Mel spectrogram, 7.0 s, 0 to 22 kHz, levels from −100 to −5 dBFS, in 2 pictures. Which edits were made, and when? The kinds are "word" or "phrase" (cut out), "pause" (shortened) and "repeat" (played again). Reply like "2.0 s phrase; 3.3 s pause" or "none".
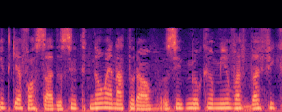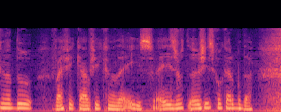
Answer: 1.1 s word; 2.3 s word; 3.0 s word; 4.2 s word; 4.6 s word; 6.0 s word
